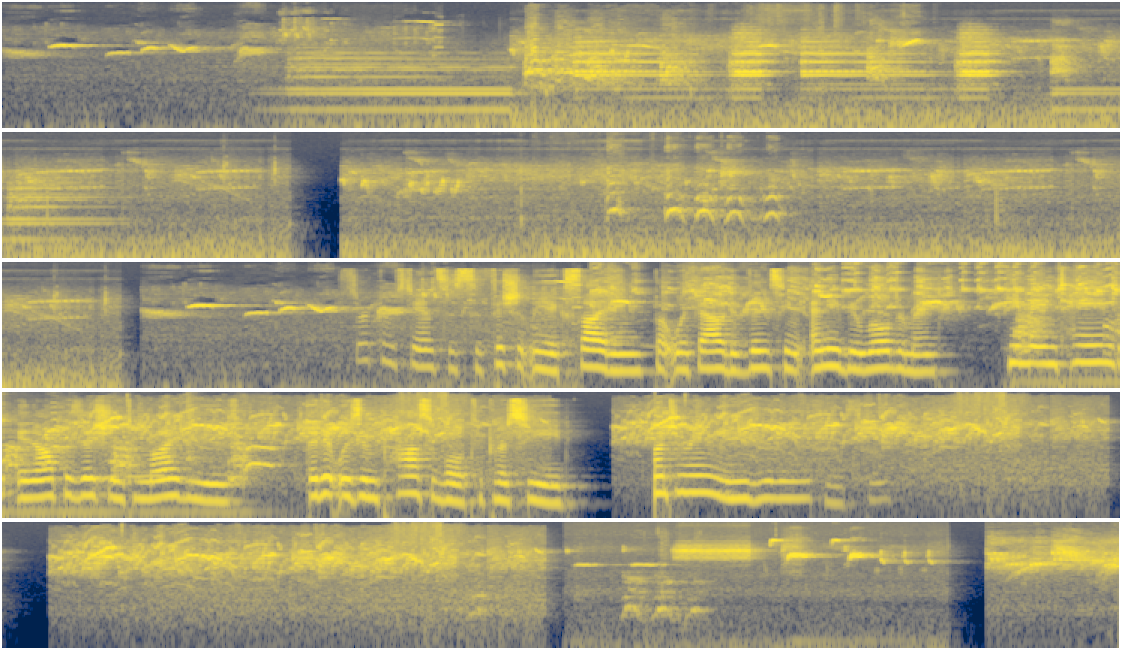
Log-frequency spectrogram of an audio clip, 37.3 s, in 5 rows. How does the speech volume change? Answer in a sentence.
The volume of the speech stays about the same.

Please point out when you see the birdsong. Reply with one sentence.
The birdsong can be heard from 0.0 to 37.2 s.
